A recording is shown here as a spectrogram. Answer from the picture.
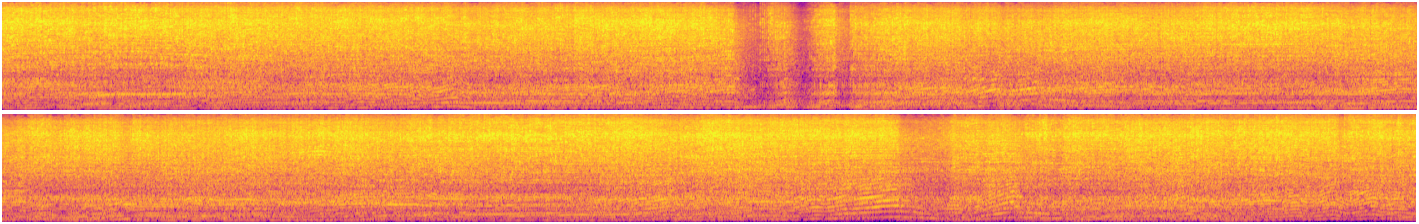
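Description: Several compact-car demolition derby engines running and revving at once, a dense continuous din with pitches rising and falling as the drivers push and ram.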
